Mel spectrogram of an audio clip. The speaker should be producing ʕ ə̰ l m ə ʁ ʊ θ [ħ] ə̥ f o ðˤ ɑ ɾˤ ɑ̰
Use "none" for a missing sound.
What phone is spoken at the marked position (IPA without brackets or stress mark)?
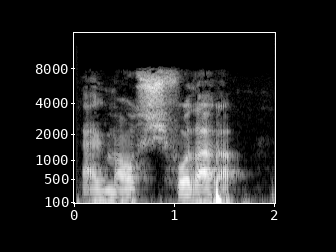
ʃ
